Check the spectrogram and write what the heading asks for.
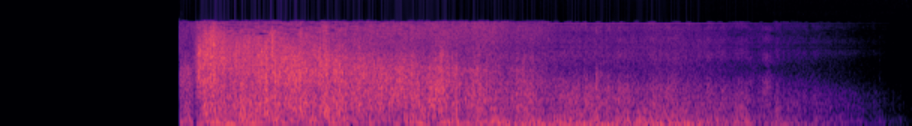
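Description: A loud boom sound effect. It starts suddenly about a second in, rumbles on, and fades away over the last second or so.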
